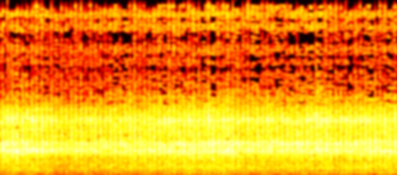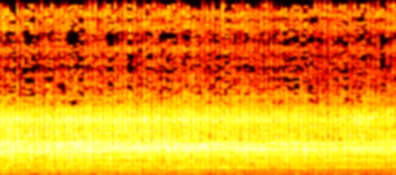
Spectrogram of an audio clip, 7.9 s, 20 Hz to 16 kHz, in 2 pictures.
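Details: C240 diesel, injection pump diaphragm found holed as cause of white smoke and wild running; even idle clatter about two beats a second, steady speed with no hunting or misfire, healthy idle.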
